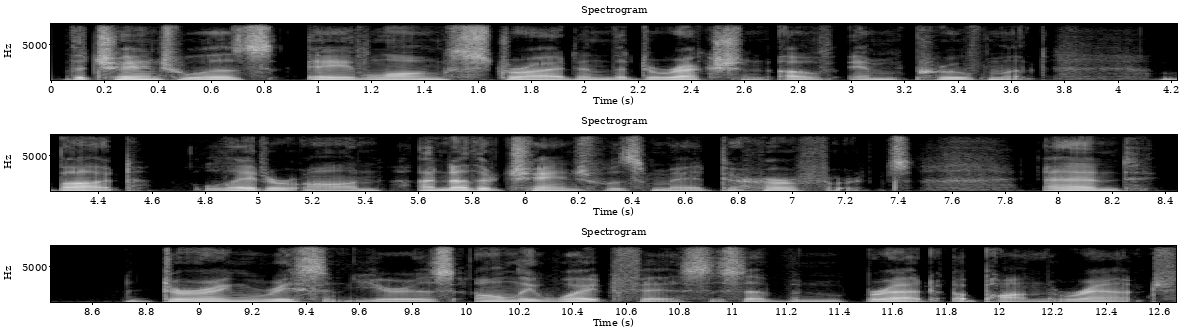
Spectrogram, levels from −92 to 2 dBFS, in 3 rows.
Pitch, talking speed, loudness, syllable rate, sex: 100 Hz, 150 wpm, -22 LUFS, 4.9 syllables/s, male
